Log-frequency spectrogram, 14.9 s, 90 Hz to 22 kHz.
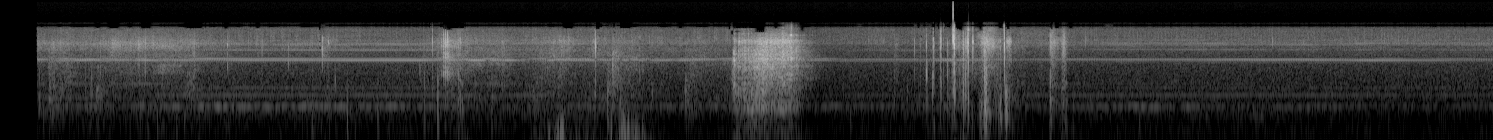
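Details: Haier HNSE032BB with steady electrical hum and high whine, broken by irregular sharp knocks and clatter; compressor suspected bad, unconfirmed.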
